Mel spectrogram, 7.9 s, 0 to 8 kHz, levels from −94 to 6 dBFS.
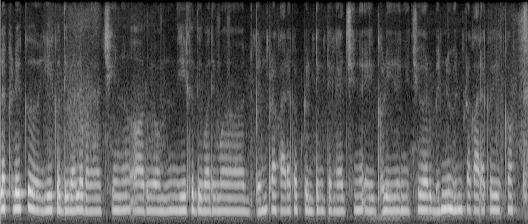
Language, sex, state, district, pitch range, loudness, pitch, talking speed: Garhwali, female, Uttarakhand, Tehri Garhwal, 180-195 Hz, -20 LUFS, 185 Hz, 195 wpm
